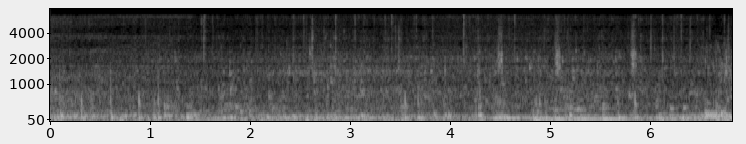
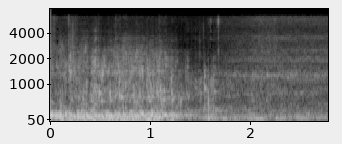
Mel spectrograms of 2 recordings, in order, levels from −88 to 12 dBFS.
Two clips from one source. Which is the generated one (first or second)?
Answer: second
